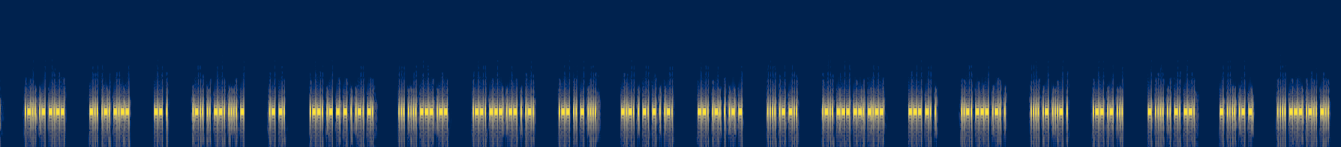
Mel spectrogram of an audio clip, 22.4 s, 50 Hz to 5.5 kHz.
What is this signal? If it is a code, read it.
Morse code, heard as a keyed tone, about 60 wpm, 550 Hz. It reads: LAY DRY ME LIGHT AN PATTERN SHOW POWER WITH CENTER GREAT HAD LOGY ONE FORE HAVE WAS THING THAT HOLD
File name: 632 words / 632 Words 60WPM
